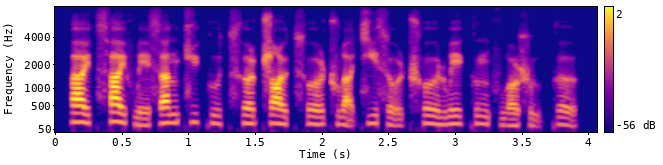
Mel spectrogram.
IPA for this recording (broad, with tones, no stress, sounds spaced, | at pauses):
a˥˧ ɪ̯ t͡sʰ a˥˩ ɪ̯ f w e˩ ɪ̯ s a˥ n t͡ɕ y˥ k u˧˥ t͡sʰ ɤ˥ ʈ͡ʂ ɑ˥˩ ʊ̯ t͡sʰ o˧˥ ʊ̯ ʈ͡ʂ w ä̰˨˩ t͡ɕ i˥˩ s o̰˨˩ ʊ̯ ʈ͡ʂʰ o˥˧ ʊ̯ ɻ w e˥˧ ɪ̯ k ʊ˥˩ ŋ f w ɔ˧˥ ʂ ṵ˨˩ k ɤ˥˩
